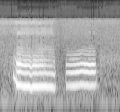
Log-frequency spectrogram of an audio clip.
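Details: An aged Pomeranian dozing, producing two tonal, humming snore sounds in quick succession, the first slightly falling and longer, the second flat and shorter, in a quiet indoor setting.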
